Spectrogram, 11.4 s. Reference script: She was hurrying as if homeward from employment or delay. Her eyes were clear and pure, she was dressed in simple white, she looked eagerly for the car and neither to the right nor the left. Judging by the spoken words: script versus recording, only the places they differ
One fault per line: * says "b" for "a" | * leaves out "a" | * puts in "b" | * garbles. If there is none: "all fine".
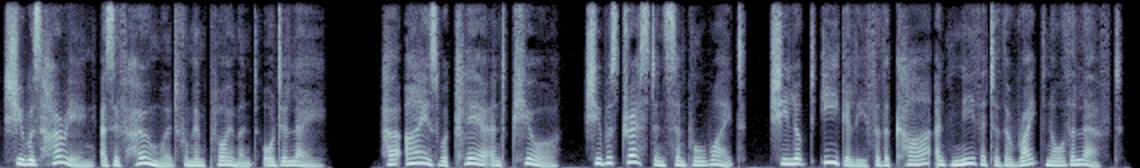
all fine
